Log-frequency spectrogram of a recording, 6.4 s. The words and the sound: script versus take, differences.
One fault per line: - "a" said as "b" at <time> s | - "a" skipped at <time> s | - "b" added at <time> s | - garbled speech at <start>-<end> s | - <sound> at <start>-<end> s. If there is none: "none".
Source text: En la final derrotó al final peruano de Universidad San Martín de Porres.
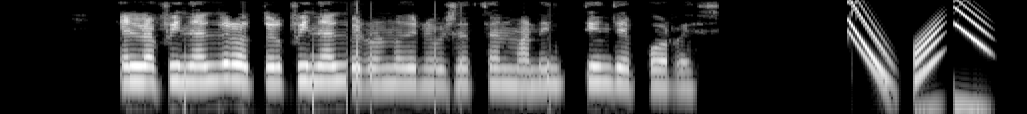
- chirp at 5.3-6.2 s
